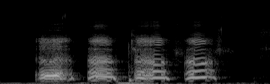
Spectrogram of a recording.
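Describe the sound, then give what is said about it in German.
A person imitates a stifled scream with four short, strained, choked vocal bursts in quick succession, fairly loud, with no talking around them. “So, so klingt also ein erstickter Schrei.”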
